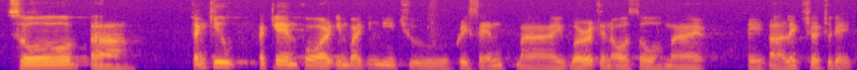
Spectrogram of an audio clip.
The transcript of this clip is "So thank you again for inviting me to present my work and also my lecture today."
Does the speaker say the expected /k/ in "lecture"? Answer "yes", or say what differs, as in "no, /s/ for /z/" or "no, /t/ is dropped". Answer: yes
